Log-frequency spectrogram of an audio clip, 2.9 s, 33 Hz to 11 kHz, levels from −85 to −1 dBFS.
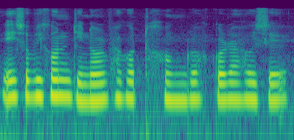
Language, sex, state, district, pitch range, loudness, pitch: Assamese, male, Assam, Sonitpur, 175-190 Hz, -16 LUFS, 180 Hz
